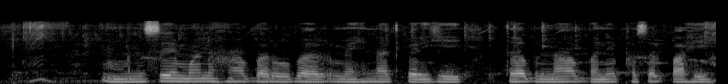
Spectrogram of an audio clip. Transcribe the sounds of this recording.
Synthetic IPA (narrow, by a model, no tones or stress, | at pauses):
mənsemənɦãbəɾoːbəɾmɛɦnət̪kəɾiɦi | t̪əbnabənepʰəsəlpaːɦi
